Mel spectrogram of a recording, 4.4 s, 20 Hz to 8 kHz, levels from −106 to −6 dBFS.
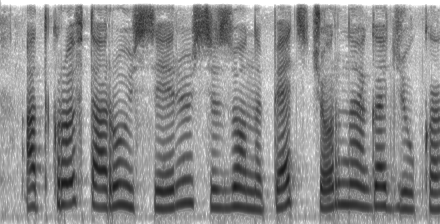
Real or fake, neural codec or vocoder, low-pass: real; none; 7.2 kHz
